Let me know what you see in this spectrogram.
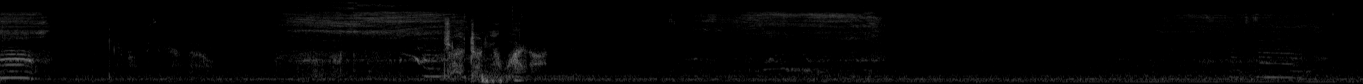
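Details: Recurring harsh, hissing inhaled snores from an adult woman asleep on a couch past midnight, loud enough to hear from another room, with faint room noise between them; snoring.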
